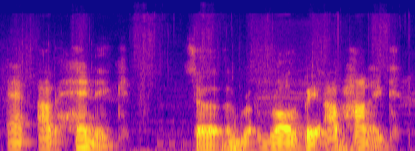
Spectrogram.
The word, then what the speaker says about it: abhängig: If you didn't have the A umlaut, it's abhängig. So you can see it changes the pronunciation of the word, but it makes it so. So O umlaut is U umlaut is and A umlaut is air.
